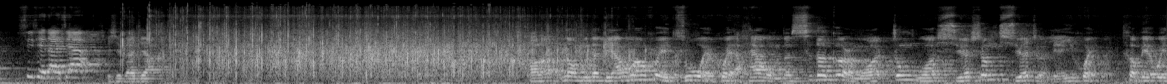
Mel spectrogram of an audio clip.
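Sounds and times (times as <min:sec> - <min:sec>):
speech: 0:00.2 - 0:02.0, 0:05.3 - 0:11.6
audience applause: 0:01.2 - 0:06.9.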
